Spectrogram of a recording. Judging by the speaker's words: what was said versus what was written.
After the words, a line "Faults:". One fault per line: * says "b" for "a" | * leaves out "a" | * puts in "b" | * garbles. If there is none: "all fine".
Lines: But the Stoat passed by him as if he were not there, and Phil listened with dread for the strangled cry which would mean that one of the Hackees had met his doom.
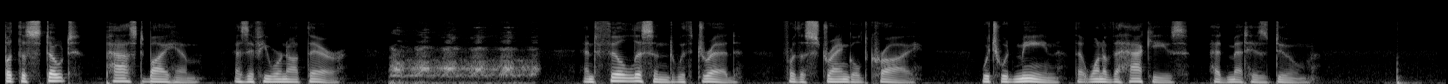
But the Stoat passed by him as if he were not there, and Phil listened with dread for the strangled cry which would mean that one of the Hackees had met his doom.
Faults:
all fine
